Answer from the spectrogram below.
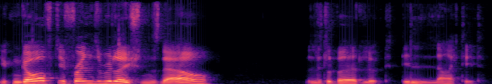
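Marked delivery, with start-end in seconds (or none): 0.0-2.2 high, loud owl voice. A narrator's reading. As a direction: cheer the bird off to its family. Owl calls to bird.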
